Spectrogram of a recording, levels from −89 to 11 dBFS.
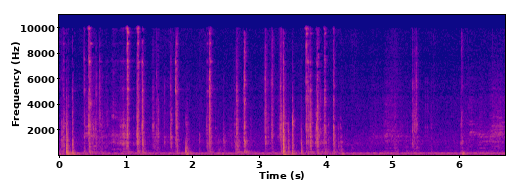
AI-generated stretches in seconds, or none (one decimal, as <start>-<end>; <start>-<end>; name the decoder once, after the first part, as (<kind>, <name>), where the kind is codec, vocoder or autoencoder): none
